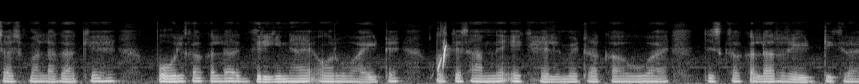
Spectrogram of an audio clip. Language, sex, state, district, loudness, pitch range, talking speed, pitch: Hindi, male, Bihar, Jamui, -18 LUFS, 125-140 Hz, 165 wpm, 130 Hz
